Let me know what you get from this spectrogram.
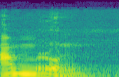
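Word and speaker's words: عمرو: ya ini hati-hati membacanya kalau kata Umar tidak ada wawu setelah kita bacanya Umar tapi kalau setelah kata Umar ada wau kita Bacanya adalah amrun jadi amrun ada Umar ya Nah cara penulisannya dalam bahasa Arab kalau kata amrun itu tidak Ain mim ro selesai enggak Ya setelah ro dikasih W jadi bacanya amrun tapi kalau Umar itu Ain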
